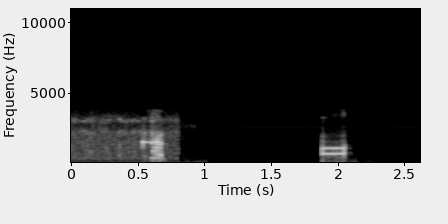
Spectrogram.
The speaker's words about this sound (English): Somebody's ringing the door. She must have bought them. I have to sign for her.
